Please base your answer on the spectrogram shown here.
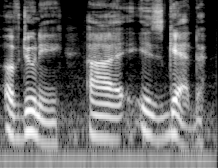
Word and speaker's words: Ged: I am positive that Ged is the mainstream pronunciation of that. Okay, good. Yeah, Le Guin does indicate a hard G for Ged.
